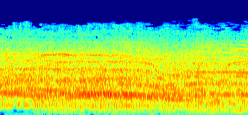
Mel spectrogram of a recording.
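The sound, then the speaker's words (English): A large arena wrestling crowd roars and cheers steadily for about three seconds for wrestler the Junkyard Dog, chosen as opponent for the North American title. A dense, loud wall of voices with scattered whoops and no break or lull. “Or would the audience prefer the Junkyard Dog?”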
